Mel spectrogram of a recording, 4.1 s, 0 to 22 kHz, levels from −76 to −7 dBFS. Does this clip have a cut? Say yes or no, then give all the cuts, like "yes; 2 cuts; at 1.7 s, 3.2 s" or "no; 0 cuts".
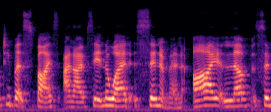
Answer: no; 0 cuts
